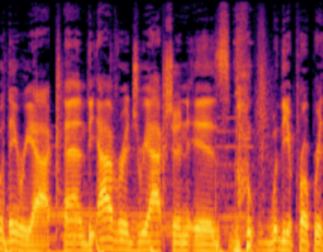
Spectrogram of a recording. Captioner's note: laughs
